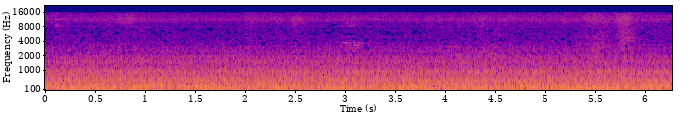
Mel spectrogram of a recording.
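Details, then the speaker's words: Whirlpool White Magic Pro XL 800S washer on spin program, about 7 minutes left, after a vibrating bag was taped down: smooth, even low hum with no knocking, scraping or rattling; problem solved. "जो आवाज़ पहले आ रहा था आवाज़ अभी नहीं आ रहा, problem solve हो चुका है इसका। 7 मिनट बाकी है स्पिन प्रोग्राम ख़त्म होने के लिए।"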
